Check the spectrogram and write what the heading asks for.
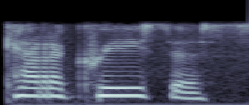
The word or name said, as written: catachresis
